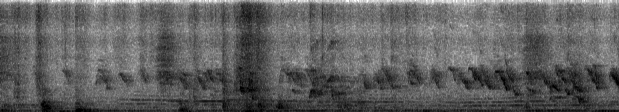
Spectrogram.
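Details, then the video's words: Sky blue opaline and cobalt lovebirds in the morning, giving quick strings of sharp, high chirps that grow busier toward the end, over a noisy background with low hum and occasional knocks. "Lovebirds Chirping Sounds"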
